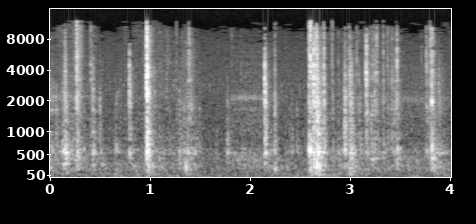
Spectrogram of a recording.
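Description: Small plastic clicks and taps as hands work the printer's plastic housing and unplug the scanner's cable connectors from the control board: a sharp click about a second in, a quick cluster of clicks a little past the middle, and another click near the end.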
